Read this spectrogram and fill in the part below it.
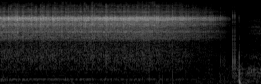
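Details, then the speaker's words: Old Hornby Class A4 Mallard model locomotive, after lubrication and re-bending the gear clip, unloaded bench run: clean, steady high whine with no grinding or rattle, then spins down; motor sounds okay, load on track still to be checked. "That sounds okay. We'll see what it's like under load though, when we get it running on the track."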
